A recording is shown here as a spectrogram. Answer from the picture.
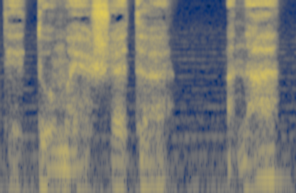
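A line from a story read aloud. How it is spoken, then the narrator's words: Girl whispering. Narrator (Russian): прошептала девушка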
